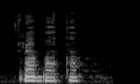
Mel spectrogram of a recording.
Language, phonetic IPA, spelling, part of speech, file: Polish, [raˈbata], rabata, noun, LL-Q809 (pol)-rabata.wav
